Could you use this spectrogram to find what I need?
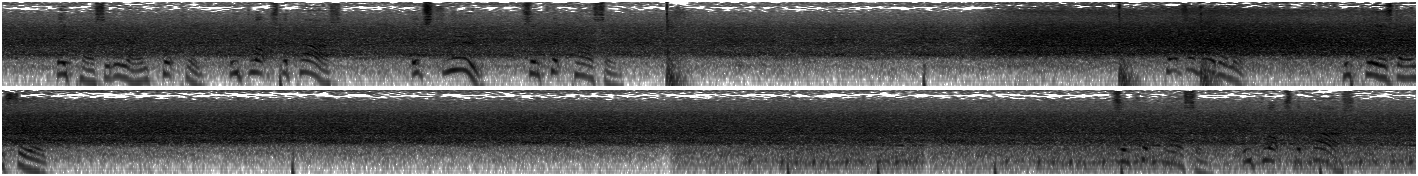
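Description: A large crowd roars steadily, swelling louder partway through.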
